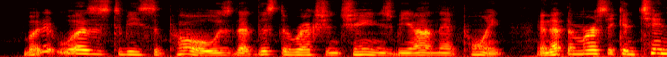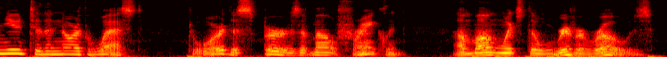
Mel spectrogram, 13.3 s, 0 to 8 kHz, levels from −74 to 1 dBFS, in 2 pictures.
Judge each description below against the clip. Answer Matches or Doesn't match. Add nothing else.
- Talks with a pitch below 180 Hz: Matches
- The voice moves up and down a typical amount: Doesn't match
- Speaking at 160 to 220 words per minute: Doesn't match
